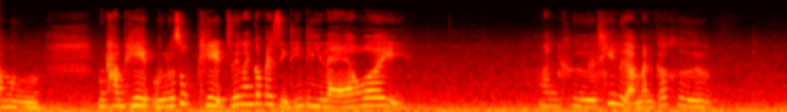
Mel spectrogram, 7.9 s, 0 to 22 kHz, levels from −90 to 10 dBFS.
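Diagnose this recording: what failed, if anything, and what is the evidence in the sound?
Nothing stood out on listening; no stage of the recording or playback chain gave any audible sign of failure.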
